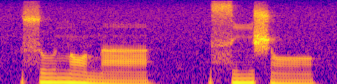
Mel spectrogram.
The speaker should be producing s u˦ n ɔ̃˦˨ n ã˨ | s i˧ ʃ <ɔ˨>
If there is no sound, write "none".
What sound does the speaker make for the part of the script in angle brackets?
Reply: ɔ̃˨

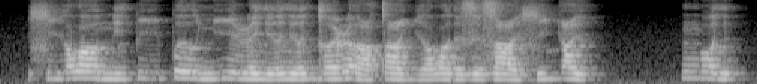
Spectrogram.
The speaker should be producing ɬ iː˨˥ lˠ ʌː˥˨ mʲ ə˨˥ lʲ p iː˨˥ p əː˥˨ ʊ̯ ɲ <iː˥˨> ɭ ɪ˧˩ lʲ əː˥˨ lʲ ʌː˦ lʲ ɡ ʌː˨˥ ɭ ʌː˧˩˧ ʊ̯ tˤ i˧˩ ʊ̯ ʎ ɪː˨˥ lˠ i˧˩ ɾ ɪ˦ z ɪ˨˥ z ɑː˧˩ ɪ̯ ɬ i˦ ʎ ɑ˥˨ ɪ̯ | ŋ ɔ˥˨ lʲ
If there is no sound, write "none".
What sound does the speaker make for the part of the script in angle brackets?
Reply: iː˥˨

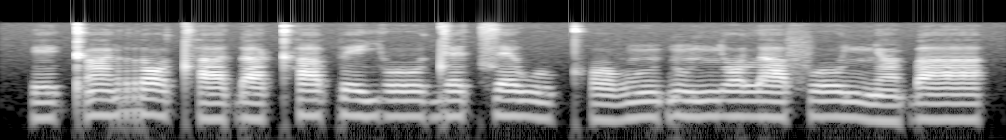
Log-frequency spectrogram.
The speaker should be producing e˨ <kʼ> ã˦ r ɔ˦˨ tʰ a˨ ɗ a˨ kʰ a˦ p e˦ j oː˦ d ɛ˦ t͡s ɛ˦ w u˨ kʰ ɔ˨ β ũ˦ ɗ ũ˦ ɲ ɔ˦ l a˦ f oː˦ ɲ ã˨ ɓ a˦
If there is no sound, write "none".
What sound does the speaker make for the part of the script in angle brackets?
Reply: kʼ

